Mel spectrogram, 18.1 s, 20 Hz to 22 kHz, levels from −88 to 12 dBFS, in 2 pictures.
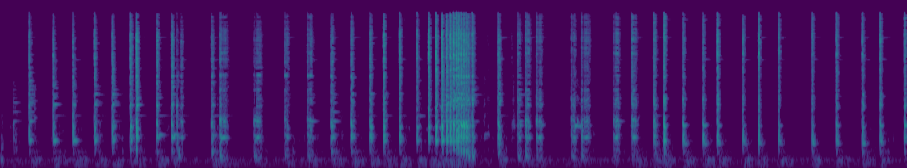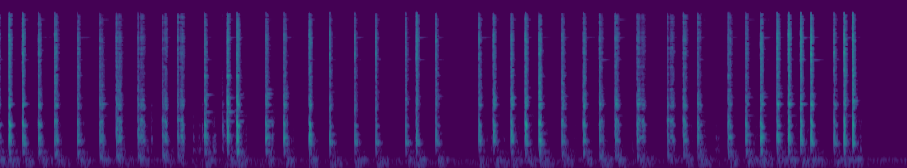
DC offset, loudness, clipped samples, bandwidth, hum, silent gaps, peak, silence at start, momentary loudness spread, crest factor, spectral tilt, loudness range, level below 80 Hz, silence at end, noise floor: under 0.1%; -39 LUFS; under 0.1%; 17 kHz; none; none; -12 dBFS; 0.3 s; 13 LU; 30 dB; 2 dB/octave; 8 LU; -88 dBFS; 0.5 s; -77 dBFS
